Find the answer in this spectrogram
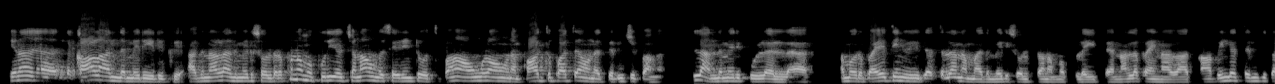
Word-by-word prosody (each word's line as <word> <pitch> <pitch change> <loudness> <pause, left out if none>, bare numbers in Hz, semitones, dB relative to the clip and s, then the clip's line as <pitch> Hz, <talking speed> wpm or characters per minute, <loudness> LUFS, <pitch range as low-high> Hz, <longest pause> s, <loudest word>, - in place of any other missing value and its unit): ஏன்னா 195 +2 +1 0.3
அந்தக் - - -5
காலம் 200 +1 +3
அந்த 160 -3 +2
மாதிரி 145 -1 +1
இருக்கு. 130 0 -3
அதனால 160 +5 +1
அந்த 160 -2 +1
மாதிரி 155 0 0
சொல்றப்போ, 145 +8 0
நம்ம 195 -5 0
புரிய 180 -1 +2
வச்சோம்னா 170 +3 +1
அவங்க 160 -5 +1
சரின்னு 150 +1 +1
ஒத்துப்பாங்க. 150 +6 -1
அவங்களும் 170 0 +2
அவன 145 -3 +1
பாத்து 165 0 0
பாத்து 160 +2 0
அவனத் 130 -4 -1
தெரிஞ்சுப்பாங்க. 140 -5 -2 0.3
இல்ல 210 - +3
அந்த 145 +1 +1
மாதிரி 150 -1 0
புள்ள 140 0 +2
இல்ல. 120 0 0 0.5
நம்ம 150 +1 +1
ஒரு 140 - -1
பயத்தின் 170 +2 +1
விதத்துல 145 +3 0
நம்ம 130 -3 +1
அதை 120 0 -4
மாதிரி 130 +1 -1
சொல்லிட்டோம், 125 0 -1
நம்ம 115 0 -4
புள்ளைட்ட. 120 0 -3
நல்ல 140 +3 +1
பையனா 120 -2 0
தான் 115 - +1
இருக்கான் 130 +2 -2
அப்படின்னு 170 +6 0
தெரிஞ்சுக்க 160 -1 -2
150 Hz, 200 wpm, -23 LUFS, 135-165 Hz, 0.5 s, காலம்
